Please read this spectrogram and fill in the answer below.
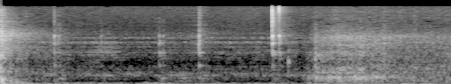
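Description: A white sideboard drawer being handled and pulled open: a sharp click at the start, another light click a little past the middle, then a soft sliding noise near the end.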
